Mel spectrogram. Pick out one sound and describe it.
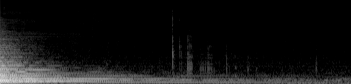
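A string orchestra's final chord rings out and fades away.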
